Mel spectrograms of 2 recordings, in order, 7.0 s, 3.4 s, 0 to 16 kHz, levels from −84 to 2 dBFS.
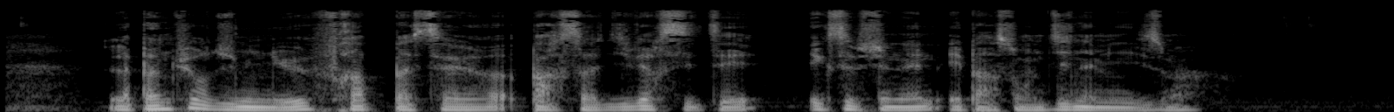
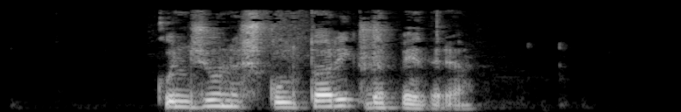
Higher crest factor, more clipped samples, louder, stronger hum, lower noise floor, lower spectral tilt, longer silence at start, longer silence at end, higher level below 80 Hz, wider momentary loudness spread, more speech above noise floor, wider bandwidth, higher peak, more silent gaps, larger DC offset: about the same, 18 dB vs 20 dB; neither; second, -33 LUFS vs -17 LUFS; neither; second, -75 dBFS vs -79 dBFS; about the same, -5 dB/octave vs -4 dB/octave; second, 0.05 s vs 0.8 s; about the same, 0.95 s vs 1.05 s; first, -42 dBFS vs -64 dBFS; second, 9 LU vs 13 LU; second, 43 dB vs 63 dB; about the same, 11.5 kHz vs 11.5 kHz; second, -14 dBFS vs 0 dBFS; neither; neither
